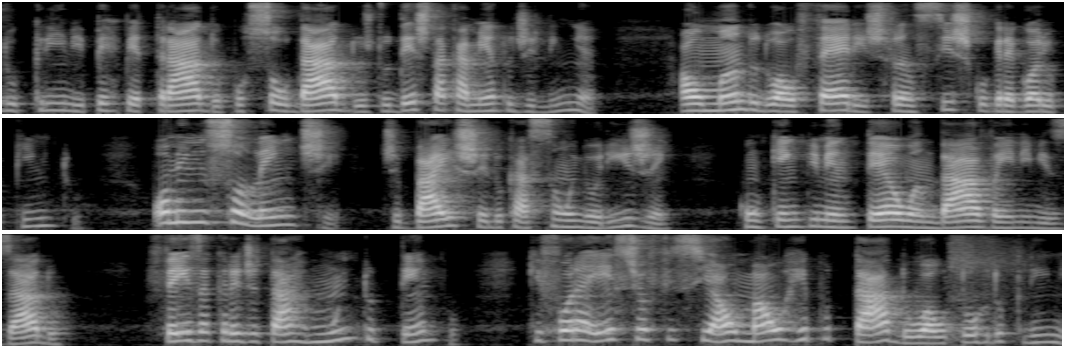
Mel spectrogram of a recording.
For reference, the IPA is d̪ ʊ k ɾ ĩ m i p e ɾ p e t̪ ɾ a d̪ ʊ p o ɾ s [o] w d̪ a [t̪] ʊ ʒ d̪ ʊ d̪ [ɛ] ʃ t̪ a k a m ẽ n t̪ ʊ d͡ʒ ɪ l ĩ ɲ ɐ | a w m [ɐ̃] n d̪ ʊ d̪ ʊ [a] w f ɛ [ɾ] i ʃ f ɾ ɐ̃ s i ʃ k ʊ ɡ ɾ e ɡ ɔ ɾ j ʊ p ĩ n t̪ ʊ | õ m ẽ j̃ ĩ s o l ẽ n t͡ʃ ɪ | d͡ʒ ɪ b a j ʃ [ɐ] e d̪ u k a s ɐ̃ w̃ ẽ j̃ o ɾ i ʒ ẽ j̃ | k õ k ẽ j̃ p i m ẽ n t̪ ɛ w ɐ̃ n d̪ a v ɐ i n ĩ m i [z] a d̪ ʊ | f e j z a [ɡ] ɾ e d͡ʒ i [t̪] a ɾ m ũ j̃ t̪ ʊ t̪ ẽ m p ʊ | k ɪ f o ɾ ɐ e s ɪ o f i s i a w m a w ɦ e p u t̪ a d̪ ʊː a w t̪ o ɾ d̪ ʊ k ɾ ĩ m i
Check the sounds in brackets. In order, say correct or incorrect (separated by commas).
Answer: correct, incorrect, incorrect, correct, correct, correct, correct, correct, incorrect, correct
